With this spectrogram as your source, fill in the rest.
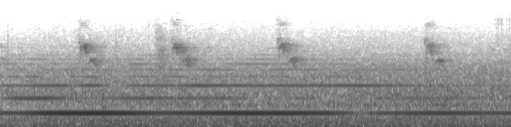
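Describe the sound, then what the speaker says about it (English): Outdoor storm warning siren sounding across an open area, a steady sustained wail with slow swells in loudness, fairly distant and alone without talk. "if they have the siren going like that"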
